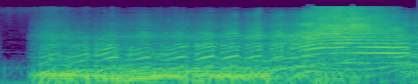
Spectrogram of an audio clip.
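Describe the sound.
Snowmobiles racing at a winter event in Hayward, Wisconsin: loud, continuous engine whine with wavering, revving pitch that climbs higher and brighter toward the end.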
